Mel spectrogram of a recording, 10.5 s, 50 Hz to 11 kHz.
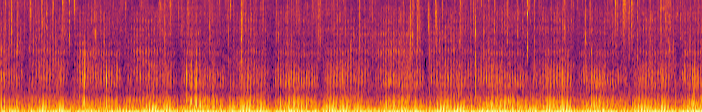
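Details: Domestic cat purring in a steady low rumble that swells and fades about every 0.7 seconds with each breath, set against sharp pops and crackles from a cozy fireplace.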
